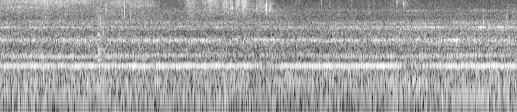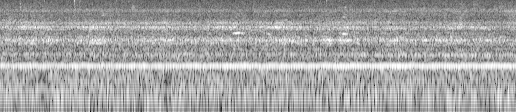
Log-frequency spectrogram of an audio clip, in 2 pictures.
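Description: Metal parts click as a clamp is fitted.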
